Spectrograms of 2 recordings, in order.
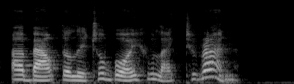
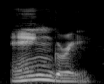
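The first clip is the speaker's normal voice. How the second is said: ordinary talk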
